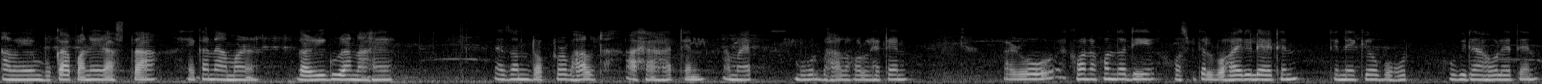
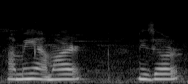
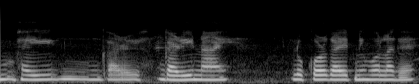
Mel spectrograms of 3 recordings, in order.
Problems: background sounds at intervals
